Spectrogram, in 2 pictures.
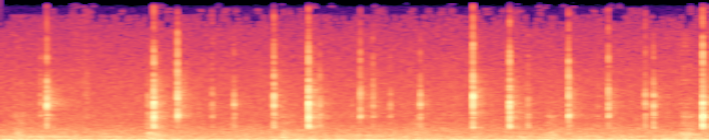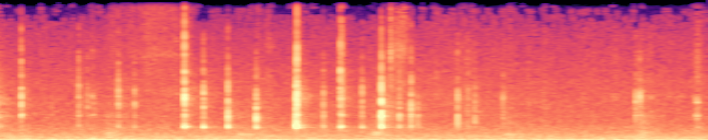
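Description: Long nails tap the ribbed edge and front of a small, closed, hollow gold-tone metal cigarette case with a tortoiseshell-pattern panel, held in the palm. Irregular, sharp, bright clicks with almost no ring sound quietly over a steady low hum.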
